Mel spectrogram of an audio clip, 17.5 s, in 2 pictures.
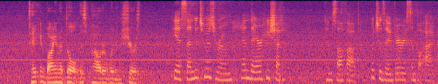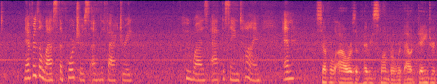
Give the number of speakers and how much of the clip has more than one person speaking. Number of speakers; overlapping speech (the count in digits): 2, no overlap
